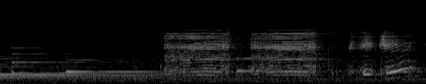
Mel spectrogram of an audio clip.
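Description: Plucked harp notes ringing and fading, then a warbling, bleat-like toy sound effect from about a second and a half in: two long wavering bursts, then a few short ones near the end.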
